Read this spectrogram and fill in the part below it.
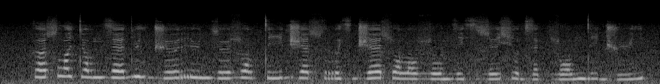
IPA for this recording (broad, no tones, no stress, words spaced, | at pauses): kɐɬ lˠitʏlˠnzɛdylʲ d͡ʒøry nzʏɮʊlˠ tid͡ʒɛɬ rʊsʲd͡ʒɛɬʊ lˠoɮʊnzisʲ ɮɪɕʊ d͡zɛkɮolˠndi d͡ʒylʲ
